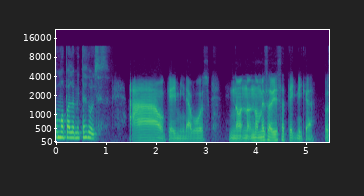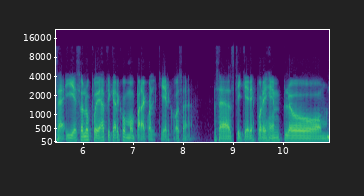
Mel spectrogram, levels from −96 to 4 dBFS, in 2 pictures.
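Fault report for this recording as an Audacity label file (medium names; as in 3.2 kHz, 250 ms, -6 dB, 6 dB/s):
4.440000	4.440000	dropout 2.9 ms
9.010000	9.060000	dropout 47 ms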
